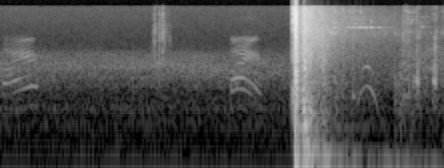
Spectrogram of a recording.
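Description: Civil War cannon firing once about three seconds in: a single sudden, very loud blast that dies away over about a second with a trailing echo.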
